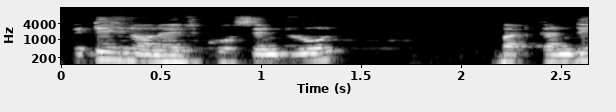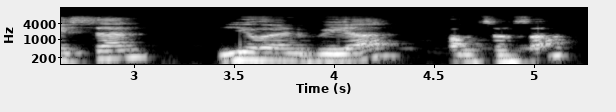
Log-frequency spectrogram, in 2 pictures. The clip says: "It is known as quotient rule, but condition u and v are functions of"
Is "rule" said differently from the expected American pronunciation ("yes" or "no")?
yes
